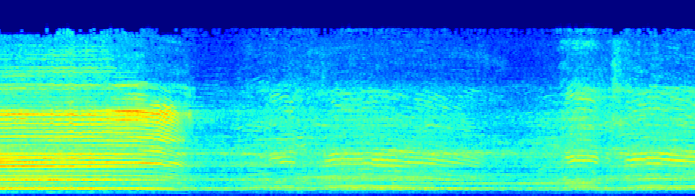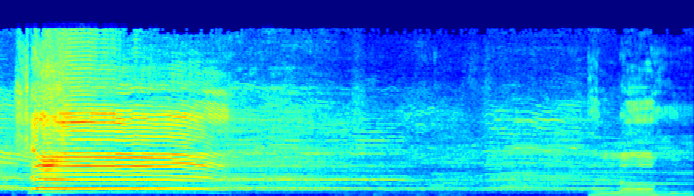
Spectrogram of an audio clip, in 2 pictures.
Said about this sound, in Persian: من میخوام ازت یه خواهشی کنم، همه و همه انتظاماتی ها خادمای حرم که این همه زحمت میکشند، جمعیت زن و مرد، بچه ها، همه یک صدا فریاد بزنن یا حسین.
